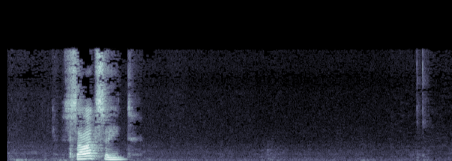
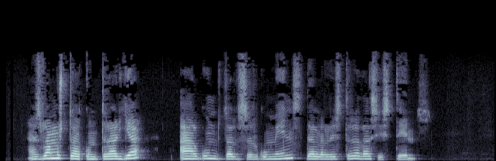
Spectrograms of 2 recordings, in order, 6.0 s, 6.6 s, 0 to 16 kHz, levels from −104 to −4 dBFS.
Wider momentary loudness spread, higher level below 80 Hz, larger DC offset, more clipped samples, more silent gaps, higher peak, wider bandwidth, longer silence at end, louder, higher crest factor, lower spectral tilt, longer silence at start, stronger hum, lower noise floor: first, 28 LU vs 12 LU; first, -66 dBFS vs -84 dBFS; neither; neither; neither; first, 0 dBFS vs -8 dBFS; about the same, 11.5 kHz vs 11 kHz; first, 4.3 s vs 1.1 s; first, -15 LUFS vs -27 LUFS; about the same, 24 dB vs 20 dB; about the same, -2.5 dB/octave vs -3.5 dB/octave; first, 0.85 s vs 0.4 s; neither; second, -66 dBFS vs -76 dBFS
